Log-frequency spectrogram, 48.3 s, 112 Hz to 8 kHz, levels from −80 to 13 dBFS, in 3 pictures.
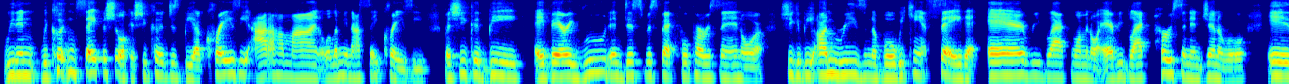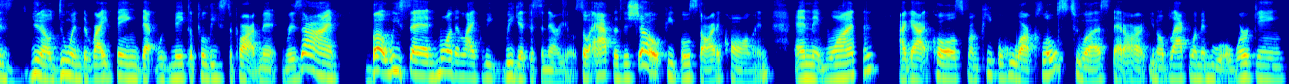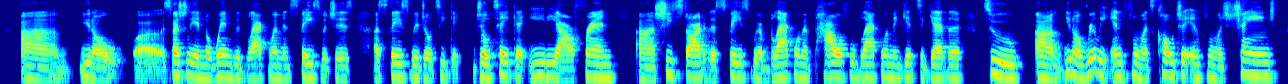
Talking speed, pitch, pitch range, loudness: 185 wpm, 160 Hz, 150-175 Hz, -24 LUFS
